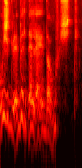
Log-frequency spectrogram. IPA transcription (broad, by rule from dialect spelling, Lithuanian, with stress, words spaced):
ˈʊʒɡrʲiɛbʲɛ nʲɛˈlʲɛɪdɐ mʊʃʲtʲ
